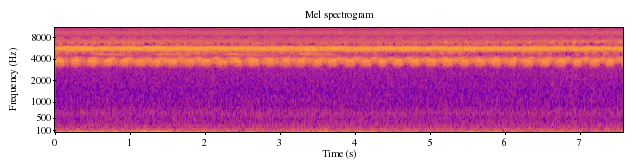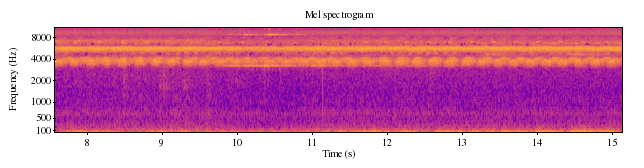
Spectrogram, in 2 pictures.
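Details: Chorus of chirping insects, steady throbbing high-pitched trills overlapping without pause, while a wind chime rings a clear sustained tone about ten seconds in; low background rumble beneath.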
